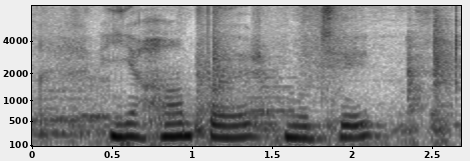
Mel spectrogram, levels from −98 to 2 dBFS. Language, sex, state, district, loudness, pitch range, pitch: Hindi, female, Himachal Pradesh, Shimla, -13 LUFS, 210-235 Hz, 220 Hz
